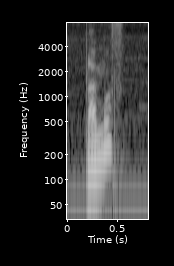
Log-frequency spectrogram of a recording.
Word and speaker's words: Plymouth: Non sei se o pronuncio ben, Xerardo. Plymouth? Plymouth? Plymouth? – Creo que está ben pronunciado.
